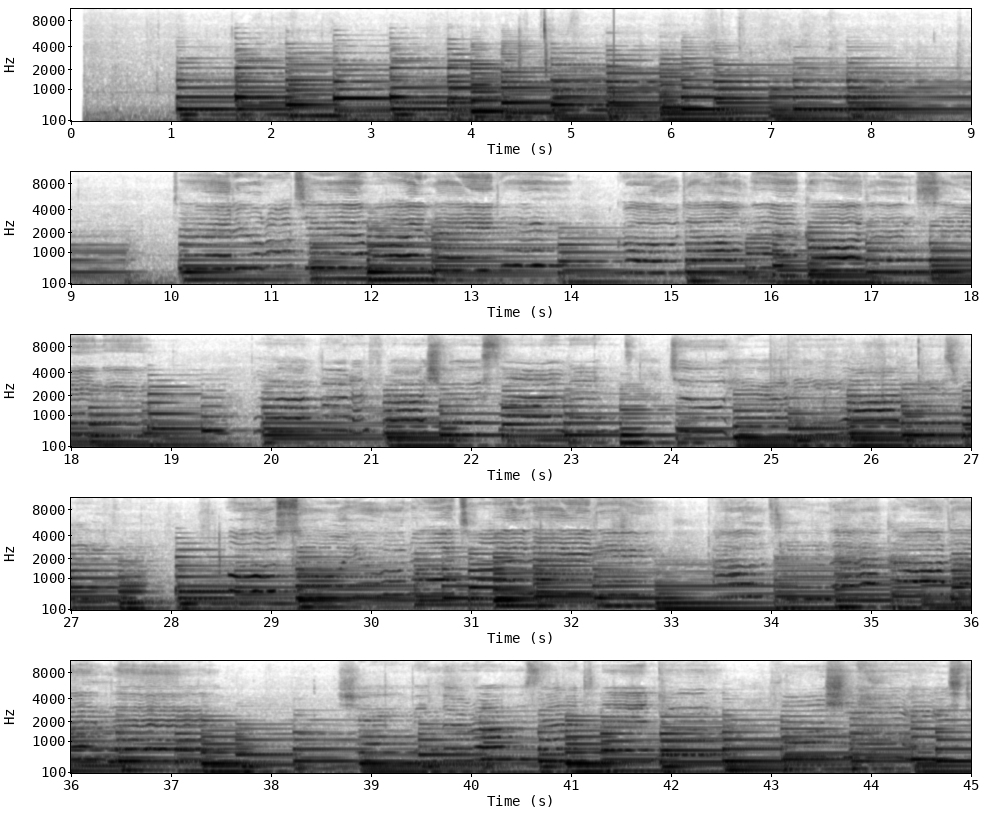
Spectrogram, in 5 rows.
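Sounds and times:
slow piano chords: 1.0 - 45.0
two girls singing a duet: 8.4 - 45.0.

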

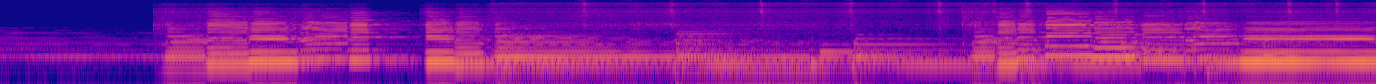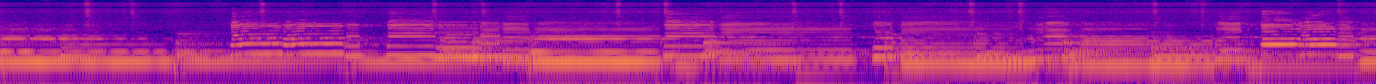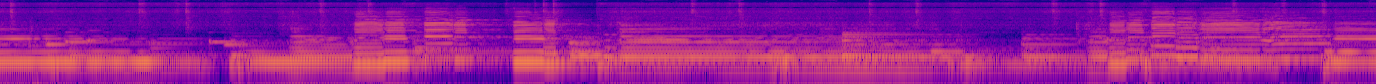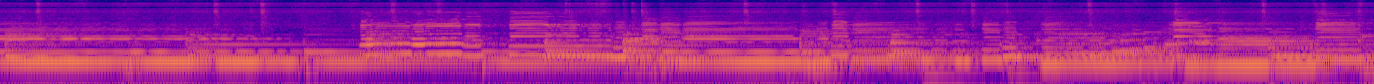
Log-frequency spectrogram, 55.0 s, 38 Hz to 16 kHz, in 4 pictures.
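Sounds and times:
jazz saxophone: 1.5 - 55.0.

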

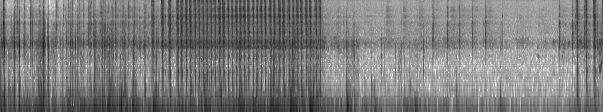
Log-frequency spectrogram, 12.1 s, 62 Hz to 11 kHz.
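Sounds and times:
paintball marker rapid firing: 2.0 - 6.5, 11.4 - 12.0.

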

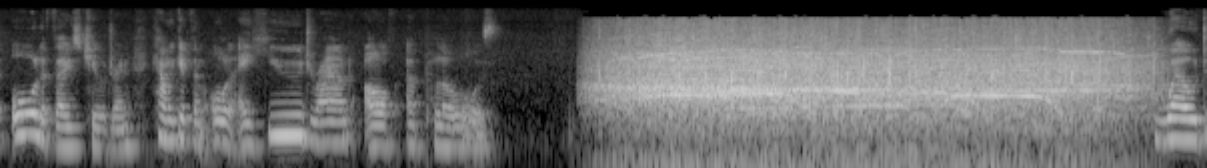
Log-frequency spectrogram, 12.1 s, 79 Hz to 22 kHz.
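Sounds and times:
audience applause: 5.8 - 11.7
audience cheering: 5.8 - 11.7.

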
